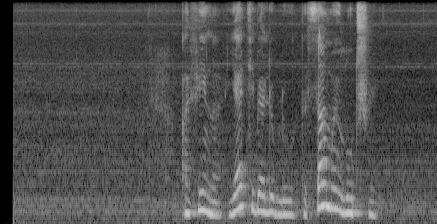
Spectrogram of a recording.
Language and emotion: Russian, positive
